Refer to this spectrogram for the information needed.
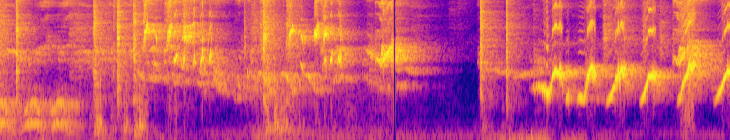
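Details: Loud white-rumped shama lure song meant to trigger other shamas: dense rasping chatter and clicks, a brief pause, then a run of quick rising whistled notes repeated about three times a second.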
